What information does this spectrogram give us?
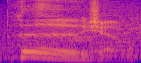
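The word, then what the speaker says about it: Peugeot: sure you'll pronounce differently pers yeah there's no there's no R I think the reason that happens I think is because in French they go pjo they really go hard with the uh but for some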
